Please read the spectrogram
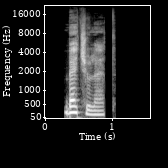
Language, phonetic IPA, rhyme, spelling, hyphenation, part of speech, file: Hungarian, [ˈbɛt͡ʃylɛt], -ɛt, becsület, be‧csü‧let, noun, Hu-becsület.ogg
- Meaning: honor (GB honour), reputation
